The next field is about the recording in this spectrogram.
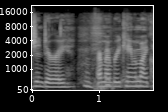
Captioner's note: laughing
